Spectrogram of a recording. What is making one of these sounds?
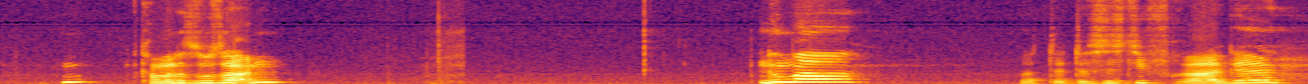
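A young woman talks calmly and closely, in short bursts with pauses.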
